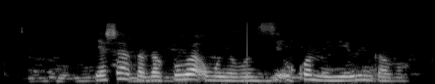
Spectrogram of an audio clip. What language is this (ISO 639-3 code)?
kin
